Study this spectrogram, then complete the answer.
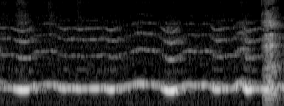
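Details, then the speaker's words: Modified GPX metal detector on the bench, switched to mono mode; wavering whistle drifting around one pitch with brief crackle; mains interference pickup. "Okay, the detector's in mono. Now, it's going to pick up interference, of course."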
